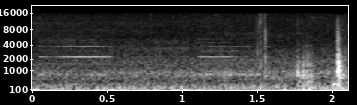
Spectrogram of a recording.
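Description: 2017 Audi Q7 power tailgate closing by itself: two short warning beeps about a second apart over a low motor hum, then clicks near the end as it comes down and shuts.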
